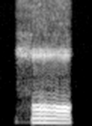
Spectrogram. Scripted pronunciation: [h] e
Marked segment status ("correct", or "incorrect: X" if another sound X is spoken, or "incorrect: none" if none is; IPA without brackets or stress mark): correct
